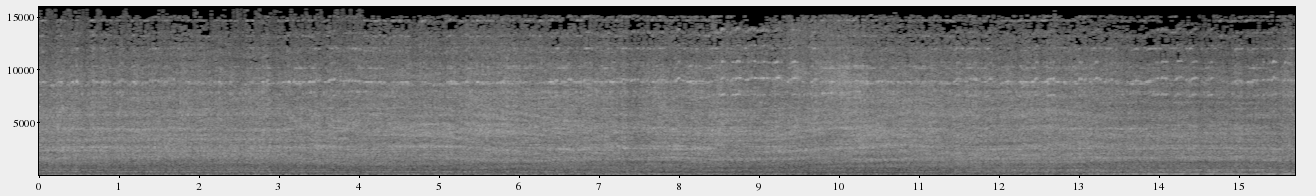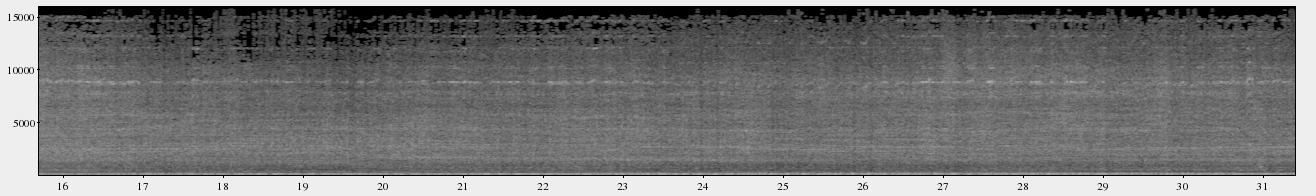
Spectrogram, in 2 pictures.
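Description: ProCharger-supercharged V8 engine idling steadily, its low hum growing louder about halfway through.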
